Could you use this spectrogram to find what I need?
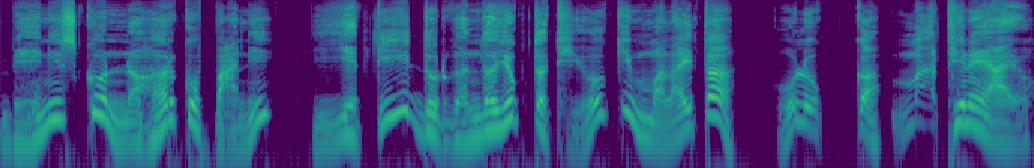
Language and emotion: Nepali, disgusted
